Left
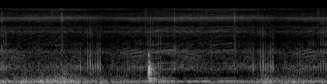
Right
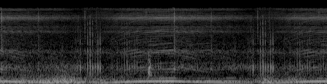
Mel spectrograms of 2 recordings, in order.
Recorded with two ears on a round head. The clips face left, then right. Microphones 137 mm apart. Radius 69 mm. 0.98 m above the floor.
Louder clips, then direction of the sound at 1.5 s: Left 11 dB; 85° left.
